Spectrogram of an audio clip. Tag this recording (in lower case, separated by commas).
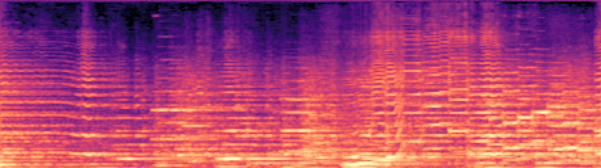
double bass, bowed string instrument, musical instrument, violin, cello, music, orchestra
